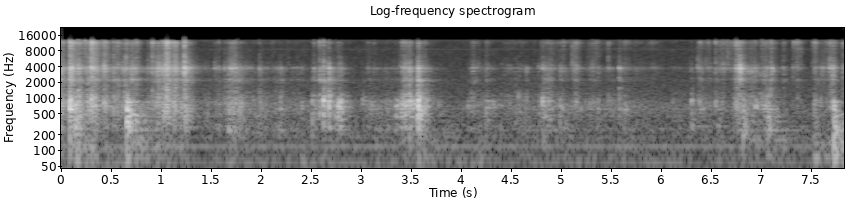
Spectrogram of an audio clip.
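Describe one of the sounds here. Cardboard packaging rustles and scrapes as it is handled.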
